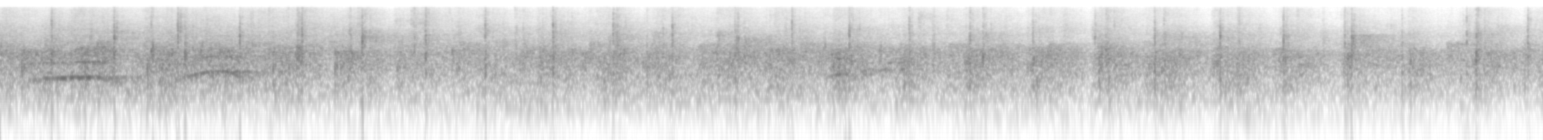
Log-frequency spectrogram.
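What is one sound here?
A small audience claps steadily.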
